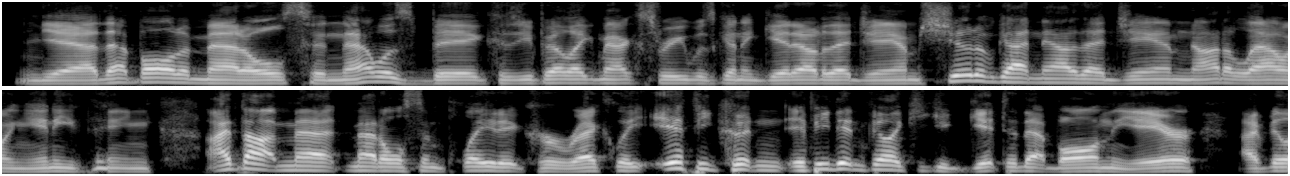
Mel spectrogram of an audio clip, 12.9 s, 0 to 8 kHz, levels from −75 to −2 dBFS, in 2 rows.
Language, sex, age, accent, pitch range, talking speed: English, male, 20-39, American, 110-130 Hz, 280 wpm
